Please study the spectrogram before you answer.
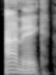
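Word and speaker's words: Alnwick: Alwick, pronounced Anic, and the town will know immediately that you're not from here if you don't.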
